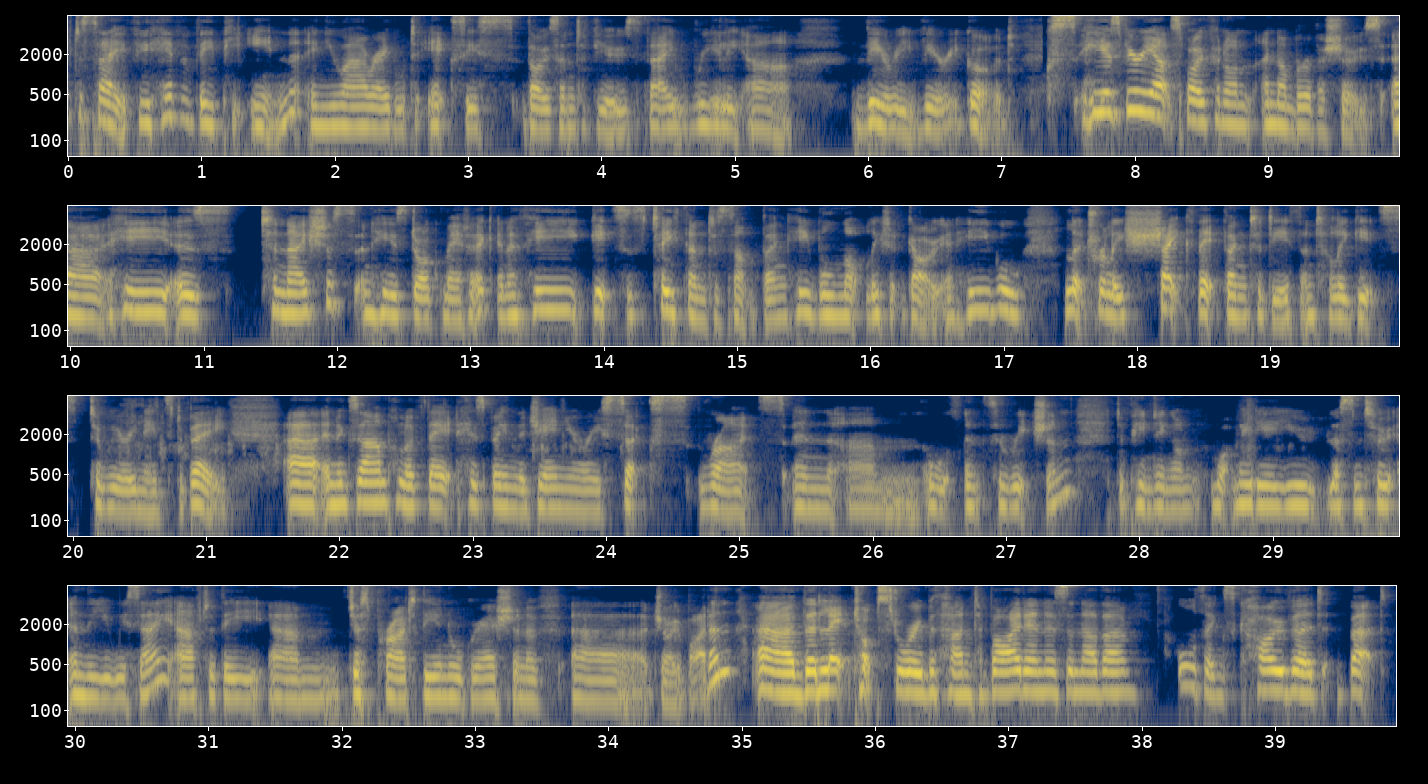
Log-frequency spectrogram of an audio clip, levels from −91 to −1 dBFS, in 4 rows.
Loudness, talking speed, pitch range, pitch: -21 LUFS, 180 wpm, 155-190 Hz, 170 Hz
